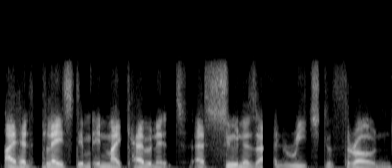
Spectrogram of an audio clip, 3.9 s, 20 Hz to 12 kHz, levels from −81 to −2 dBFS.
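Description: A brief dip and warble in the speech at 0.90 to 0.95 s, and at 2.61 to 2.77 s a longer stretch where the sound drops quickly to near silence and returns weak and rough, are lost AMR speech frames. The speech is coded in AMR wideband (HD Voice) and stays clear, consistent with about 12.65 kbit/s. Radio errors made frames fail their checks, so the decoder rebuilt each gap from the last good pitch and vocal tract settings with falling gain. The first gap fits a single 20 ms frame, the second about six frames, roughly 120 ms.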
